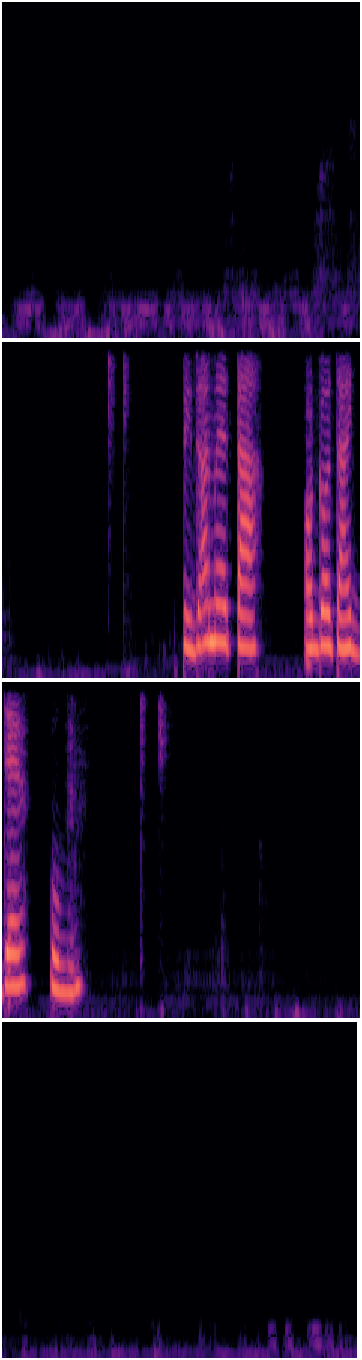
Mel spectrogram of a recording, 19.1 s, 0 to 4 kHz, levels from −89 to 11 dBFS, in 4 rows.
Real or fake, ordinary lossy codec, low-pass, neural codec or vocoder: fake; AAC, 32 kbps; 3.6 kHz; codec, 16 kHz, 0.5 kbps, X-Codec, WavLM features, trained on Multilingual LibriSpeech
